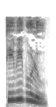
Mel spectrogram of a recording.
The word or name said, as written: ದೇವಕುಳ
